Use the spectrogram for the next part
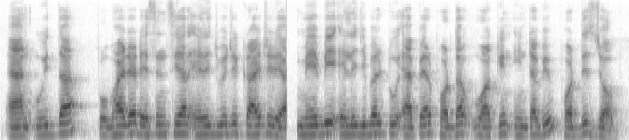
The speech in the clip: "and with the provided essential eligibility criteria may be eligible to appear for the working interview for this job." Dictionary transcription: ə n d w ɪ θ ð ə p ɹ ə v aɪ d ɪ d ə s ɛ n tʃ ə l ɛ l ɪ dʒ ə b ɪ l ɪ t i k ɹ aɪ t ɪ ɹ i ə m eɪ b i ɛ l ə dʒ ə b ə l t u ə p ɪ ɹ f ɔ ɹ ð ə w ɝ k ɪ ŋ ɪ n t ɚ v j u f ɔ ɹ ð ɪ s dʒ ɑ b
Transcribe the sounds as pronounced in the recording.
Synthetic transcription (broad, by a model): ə n d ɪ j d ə p ɹ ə b aɪ d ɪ d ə s ɛ n s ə l ɛ l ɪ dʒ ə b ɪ t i k ɹ aɪ t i ɹ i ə m eɪ b i ɛ l ə dʒ ə b ə l t u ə p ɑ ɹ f ɔ ɹ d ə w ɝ k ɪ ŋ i n t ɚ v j u f ɔ ɹ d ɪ s dʒ ɑ b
